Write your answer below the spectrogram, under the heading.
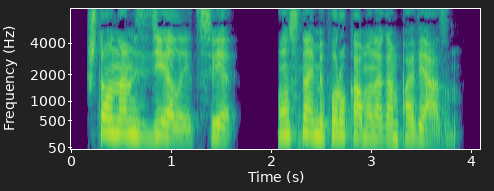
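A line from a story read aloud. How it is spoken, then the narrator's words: Snorting cat. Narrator (Russian): хмыкнула кошка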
